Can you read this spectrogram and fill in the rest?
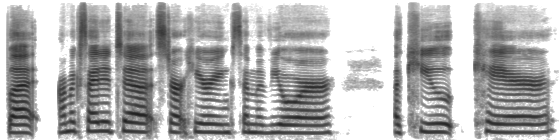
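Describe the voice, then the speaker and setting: Bright-voiced woman podcast host with a cold. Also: fairly high pitch, flat delivery, slow, clean tone, no echo, clean studio sound. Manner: enthusiastic, rambling, self-correcting. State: congested from a cold. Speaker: podcast co-host, speech-language pathologist. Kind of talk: casual chat.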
